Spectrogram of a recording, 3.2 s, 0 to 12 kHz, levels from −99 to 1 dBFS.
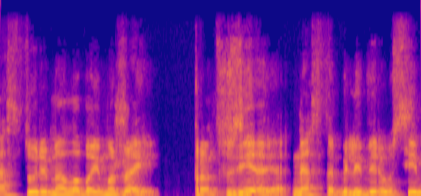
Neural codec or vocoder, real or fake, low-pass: none; real; 10.8 kHz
